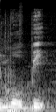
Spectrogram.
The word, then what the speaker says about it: MUBI: Ora commentate con l'hashtag RKHXMobi, RKH per Mobi, RKHXMobi, Mobi scritto Come si pronuncia? MUBI.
